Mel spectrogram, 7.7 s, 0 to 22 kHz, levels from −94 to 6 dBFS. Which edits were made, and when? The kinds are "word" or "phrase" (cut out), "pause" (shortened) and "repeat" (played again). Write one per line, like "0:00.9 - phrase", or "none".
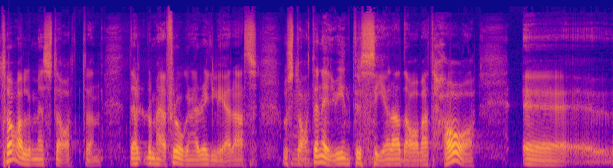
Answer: none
